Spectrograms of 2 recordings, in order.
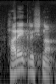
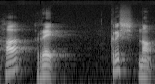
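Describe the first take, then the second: First: Said in the usual way. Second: HARE KRISHNA split into Ha, re, Krish, na; syllable by syllable. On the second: Shown as a demonstration. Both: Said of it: "every word is two syllables".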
